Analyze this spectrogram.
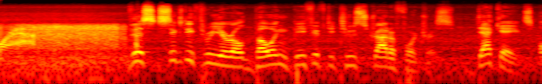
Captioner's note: voice-over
